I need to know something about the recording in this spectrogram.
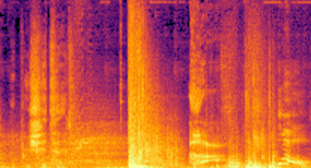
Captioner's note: gunshot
